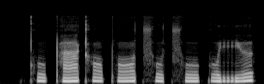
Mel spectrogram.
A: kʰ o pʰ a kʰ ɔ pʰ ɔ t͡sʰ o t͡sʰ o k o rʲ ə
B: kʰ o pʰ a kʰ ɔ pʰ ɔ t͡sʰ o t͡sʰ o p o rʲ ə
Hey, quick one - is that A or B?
A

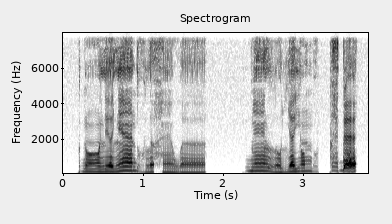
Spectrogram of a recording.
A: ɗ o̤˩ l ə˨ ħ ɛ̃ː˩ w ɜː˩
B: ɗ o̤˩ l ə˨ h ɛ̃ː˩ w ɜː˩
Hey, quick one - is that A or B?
B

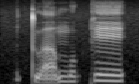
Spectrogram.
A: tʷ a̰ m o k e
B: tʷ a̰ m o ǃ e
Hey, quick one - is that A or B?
A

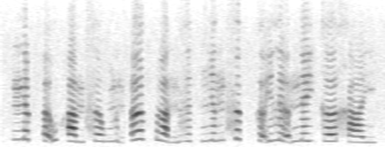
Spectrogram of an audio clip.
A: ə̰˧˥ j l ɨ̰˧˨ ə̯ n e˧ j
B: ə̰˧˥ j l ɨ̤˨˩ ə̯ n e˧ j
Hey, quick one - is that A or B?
A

